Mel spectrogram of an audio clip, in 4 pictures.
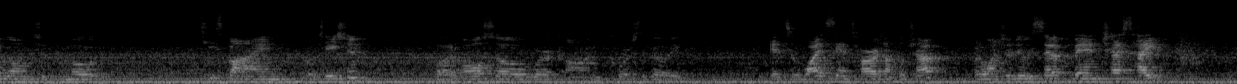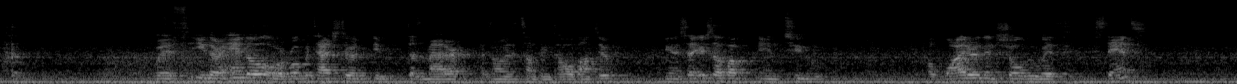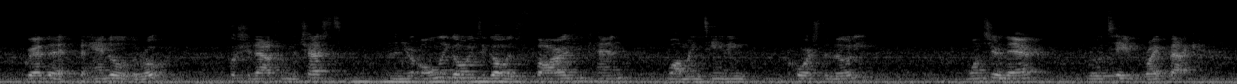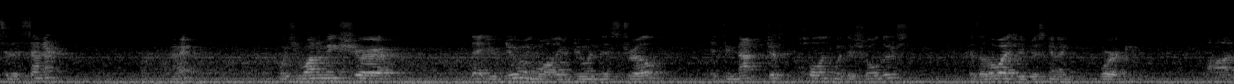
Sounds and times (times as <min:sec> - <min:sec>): Speech: 0:00.0 - 0:01.1, 0:02.0 - 0:03.7, 0:04.4 - 0:06.9, 0:07.7 - 0:11.8, 0:13.9 - 0:20.7, 0:21.6 - 0:23.9, 0:25.0 - 0:33.6, 0:34.4 - 0:37.8, 0:38.8 - 0:39.1, 0:39.9 - 0:41.2, 0:41.8 - 0:48.6, 0:49.2 - 0:49.4.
